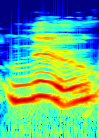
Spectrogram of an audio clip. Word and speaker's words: gnu: And the last one is a gnu, which is a large, dark African antelope.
